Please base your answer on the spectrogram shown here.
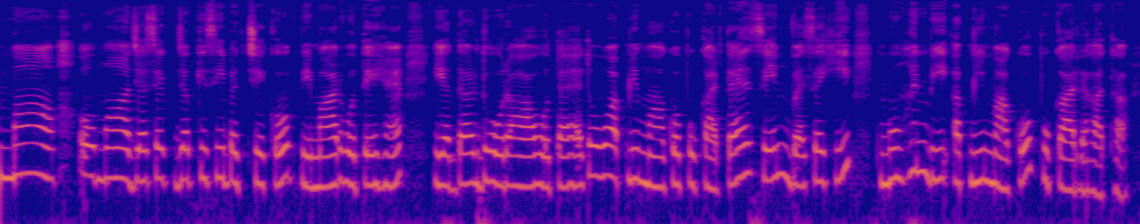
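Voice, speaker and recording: Woman teacher, slow, mellow, fairly high voice, patient, asks and answers own questions. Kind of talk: explaining a textbook chapter.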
